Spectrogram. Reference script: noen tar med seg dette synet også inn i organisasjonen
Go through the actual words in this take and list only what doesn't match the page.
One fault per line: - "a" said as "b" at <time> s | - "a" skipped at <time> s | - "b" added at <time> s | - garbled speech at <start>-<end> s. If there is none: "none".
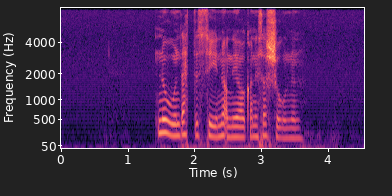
- "tar med seg" skipped at 1.8 s
- "også" skipped at 2.5 s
